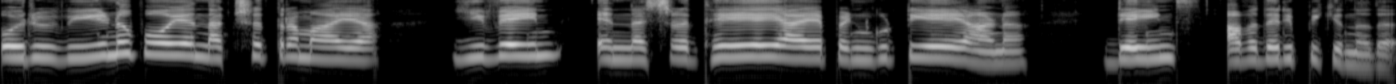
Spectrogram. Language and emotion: Malayalam, neutral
